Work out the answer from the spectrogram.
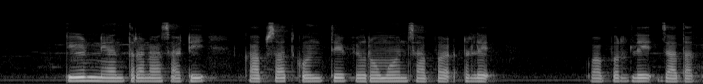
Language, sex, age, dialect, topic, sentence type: Marathi, male, 25-30, Standard Marathi, agriculture, question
